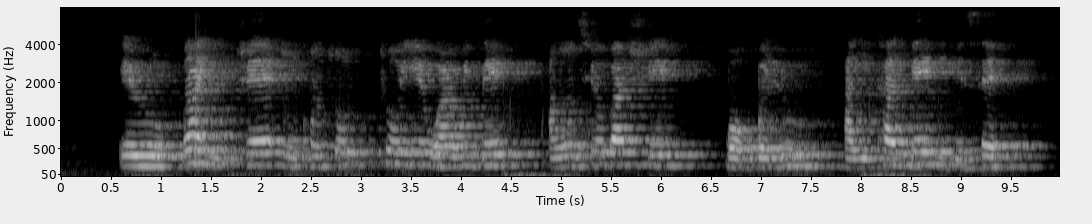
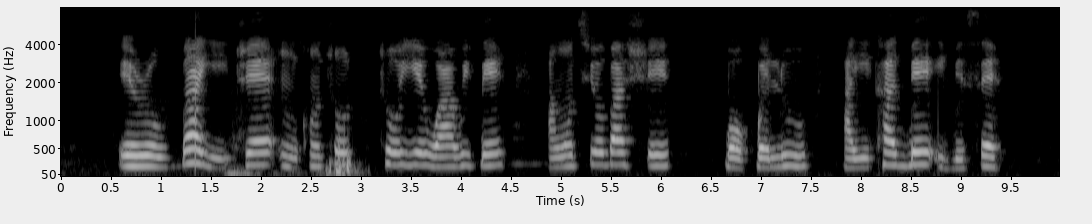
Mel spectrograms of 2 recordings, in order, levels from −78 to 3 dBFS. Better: second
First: noise reduction (neural separator model SepFormer DNS4)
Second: none

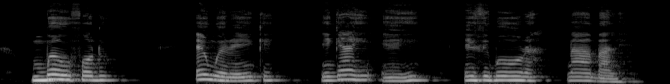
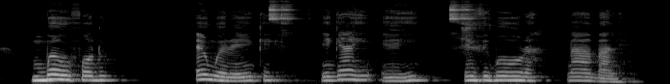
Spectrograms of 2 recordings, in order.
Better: first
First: none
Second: noise reduction (neural mask model Resemble Enhance denoiser)

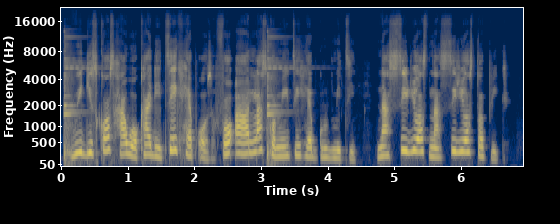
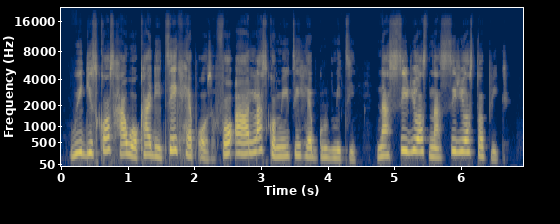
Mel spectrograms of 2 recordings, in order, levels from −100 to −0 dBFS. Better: second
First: background sound (Tools); 18 dB below the speech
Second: none

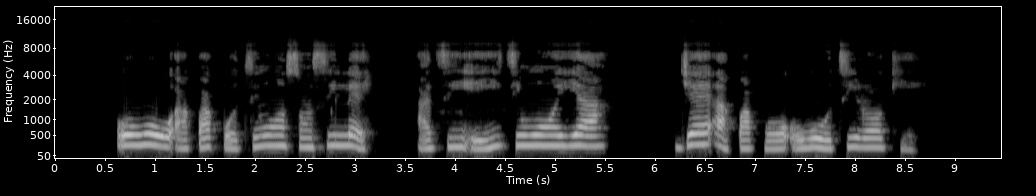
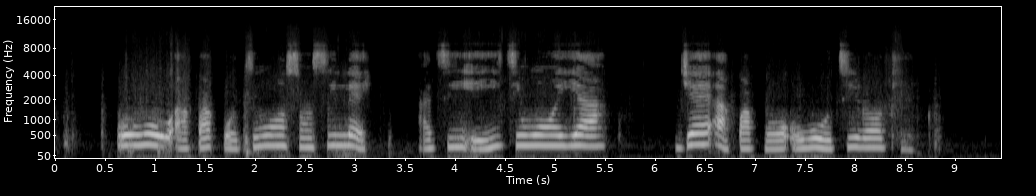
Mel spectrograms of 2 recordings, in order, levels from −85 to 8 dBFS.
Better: first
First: none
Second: noise reduction (neural mask model RNNoise)

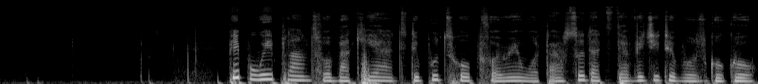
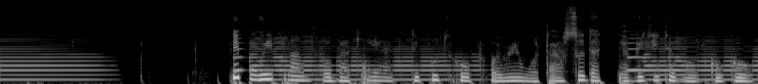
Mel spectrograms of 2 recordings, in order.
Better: first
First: none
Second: noise reduction (neural mask model RNNoise)

